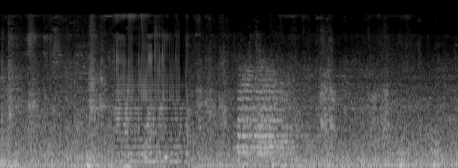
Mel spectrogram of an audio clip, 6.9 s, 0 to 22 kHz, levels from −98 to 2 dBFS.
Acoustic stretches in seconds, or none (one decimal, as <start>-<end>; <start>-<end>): 0.0-1.7; 2.8-6.9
